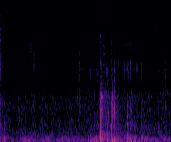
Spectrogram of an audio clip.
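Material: Paper.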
